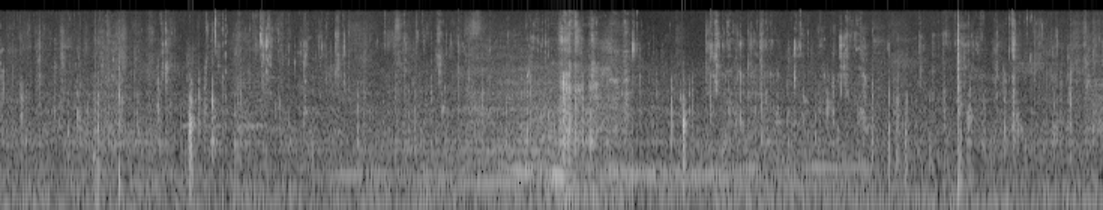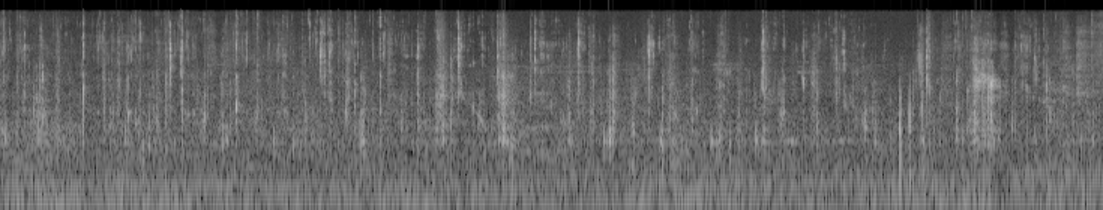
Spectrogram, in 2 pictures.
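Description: Close-miked eating sounds of two people chewing mouthfuls of rice and fried fish, with a dense, irregular run of wet clicks and lip smacks.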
